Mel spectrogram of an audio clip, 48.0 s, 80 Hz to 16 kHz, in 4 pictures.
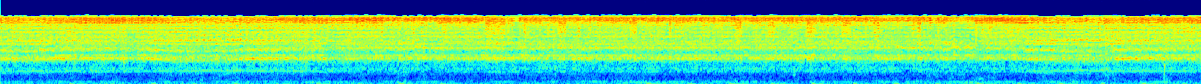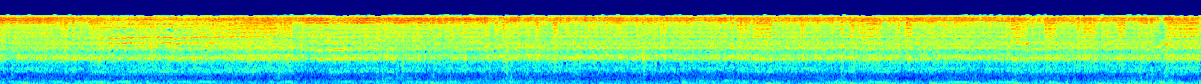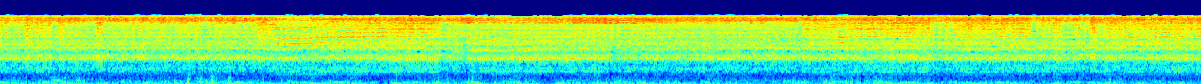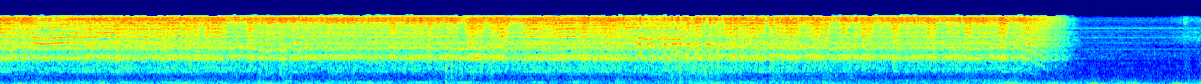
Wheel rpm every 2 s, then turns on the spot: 160, 170, 170, 170, 170, 160, 160, 160, 170, 170, 170, 170, 170, 160, 160, 170, 170, 170, 160, 170, 170, 170, 170, 40.
none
